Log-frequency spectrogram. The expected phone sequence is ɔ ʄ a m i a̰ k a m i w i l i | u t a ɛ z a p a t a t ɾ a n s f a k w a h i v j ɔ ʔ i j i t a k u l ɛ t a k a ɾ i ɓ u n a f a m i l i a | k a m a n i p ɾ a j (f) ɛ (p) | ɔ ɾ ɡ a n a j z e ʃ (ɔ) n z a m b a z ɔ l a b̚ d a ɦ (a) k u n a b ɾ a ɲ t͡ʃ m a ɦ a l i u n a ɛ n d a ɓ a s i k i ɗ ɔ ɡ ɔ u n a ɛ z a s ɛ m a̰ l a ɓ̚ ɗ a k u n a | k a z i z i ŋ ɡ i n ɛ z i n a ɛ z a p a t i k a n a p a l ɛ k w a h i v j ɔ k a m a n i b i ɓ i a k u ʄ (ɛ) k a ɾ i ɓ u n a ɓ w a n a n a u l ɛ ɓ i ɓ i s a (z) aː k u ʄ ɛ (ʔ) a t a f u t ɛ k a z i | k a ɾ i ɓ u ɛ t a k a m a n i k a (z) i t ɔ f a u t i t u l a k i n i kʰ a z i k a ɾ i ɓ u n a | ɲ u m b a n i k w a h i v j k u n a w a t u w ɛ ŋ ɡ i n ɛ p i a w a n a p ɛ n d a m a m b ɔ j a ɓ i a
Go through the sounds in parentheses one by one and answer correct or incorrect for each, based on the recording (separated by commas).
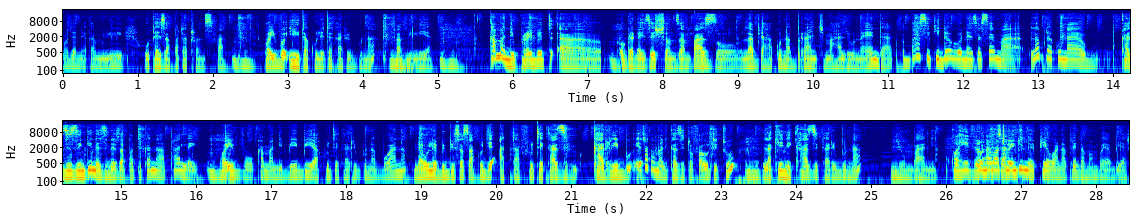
incorrect, incorrect, correct, correct, correct, incorrect, correct, correct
